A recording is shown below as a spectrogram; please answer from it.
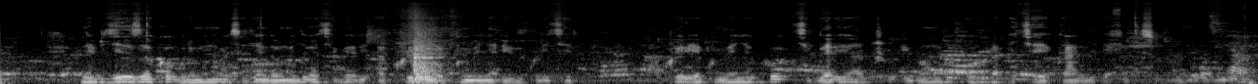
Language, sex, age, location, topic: Kinyarwanda, male, 25-35, Kigali, government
